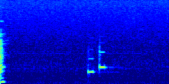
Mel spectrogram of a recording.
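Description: Mercedes-Benz MBUX infotainment system giving a short two-note electronic chime through the car's speakers, the second note slightly higher, about a second after a spoken voice command; otherwise a quiet car cabin.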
